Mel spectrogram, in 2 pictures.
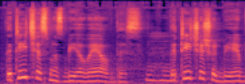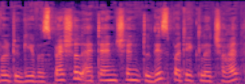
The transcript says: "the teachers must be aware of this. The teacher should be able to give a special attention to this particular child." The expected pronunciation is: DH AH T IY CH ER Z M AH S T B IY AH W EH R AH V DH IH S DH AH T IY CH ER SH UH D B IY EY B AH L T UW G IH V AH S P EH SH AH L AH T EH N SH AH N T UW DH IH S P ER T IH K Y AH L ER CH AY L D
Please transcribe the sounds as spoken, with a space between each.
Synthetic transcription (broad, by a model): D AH T IY CH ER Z M AH S T B IY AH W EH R AH V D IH S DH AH T IY CH ER SH UH D B IY EY B AH L T UW G IH V AH S P EH SH AH L AH T EH N SH AH N T UW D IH S P ER T IH K Y AH L ER CH AY L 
